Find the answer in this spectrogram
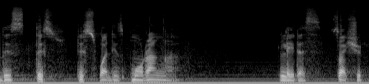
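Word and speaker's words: Murang'a: September 12th, Moranga leaders, I was told this this this word is Moranga leaders. So I should pronounce it correctly. Moranga leaders.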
